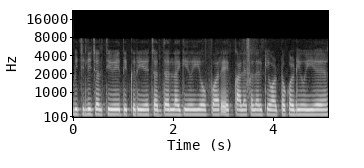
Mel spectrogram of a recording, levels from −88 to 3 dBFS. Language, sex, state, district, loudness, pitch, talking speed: Hindi, female, Jharkhand, Jamtara, -13 LUFS, 180 Hz, 225 wpm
